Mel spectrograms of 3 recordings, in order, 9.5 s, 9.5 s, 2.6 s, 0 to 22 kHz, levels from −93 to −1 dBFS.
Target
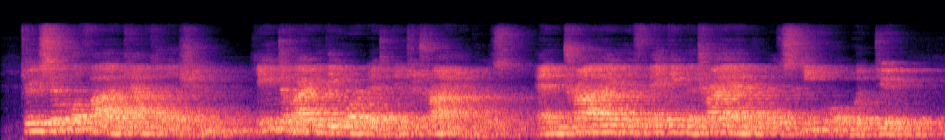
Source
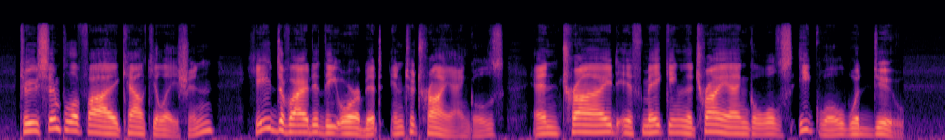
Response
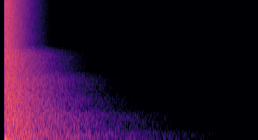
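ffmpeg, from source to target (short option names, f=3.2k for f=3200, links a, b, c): -filter_complex "[0:a]highpass=64[a];[1:a]atrim=start_sample=2205,asetrate=28665,aresample=44100[b];[a][b]afir=irnorm=-1:irlink=0,volume=-11.5dB"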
